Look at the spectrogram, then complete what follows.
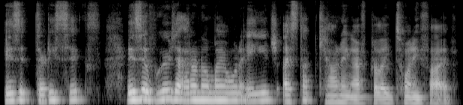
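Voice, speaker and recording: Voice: medium pitch, steady tone, brisk, mellow. A person in their thirties chatting casually with live-stream viewers from home in the countryside, rambling and laughing often. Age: 30s.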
